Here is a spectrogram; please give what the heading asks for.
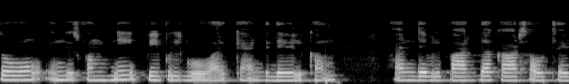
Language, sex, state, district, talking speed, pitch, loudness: English, female, Chandigarh, Chandigarh, 190 wpm, 185 Hz, -17 LUFS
